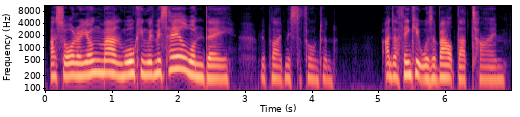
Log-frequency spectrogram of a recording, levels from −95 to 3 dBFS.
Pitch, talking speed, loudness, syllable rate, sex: 195 Hz, 190 wpm, -15 LUFS, 4.7 syllables/s, female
